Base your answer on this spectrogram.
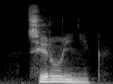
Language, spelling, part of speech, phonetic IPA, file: Belarusian, цырульнік, noun, [t͡sɨˈrulʲnʲik], Be-цырульнік.ogg
- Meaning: barber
